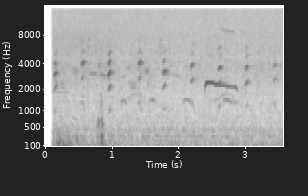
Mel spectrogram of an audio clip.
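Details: Common greenshank (Tringa nebularia) at Mai Po, near a bird hide, gives a clear, ringing whistled note that dips slightly, among short high chirps from other birds and a low background rumble.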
